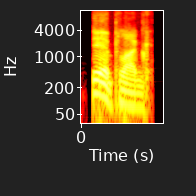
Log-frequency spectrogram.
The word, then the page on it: earplug: British English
